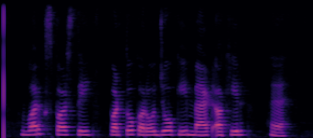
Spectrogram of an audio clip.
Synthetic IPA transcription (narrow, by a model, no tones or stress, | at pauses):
ʋəɾkspəɾsd̪i | ʋəɾt̪okɐɾod͡ʒoːkimɛːʈaːkʰɪɾ | hɛː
